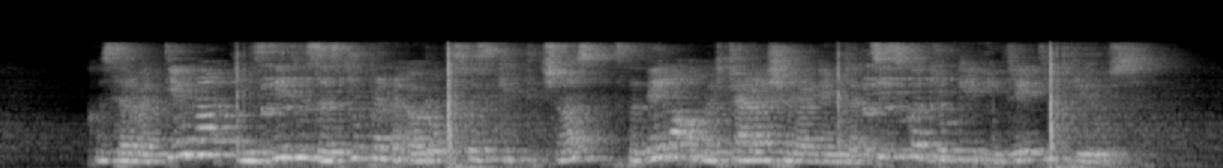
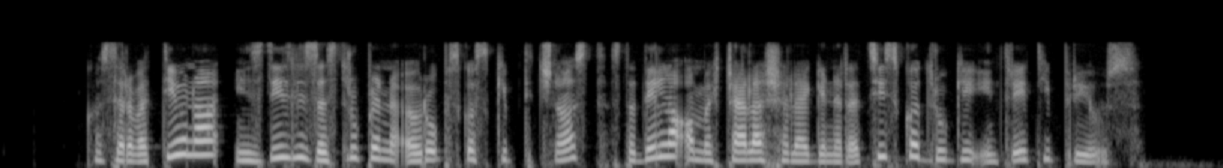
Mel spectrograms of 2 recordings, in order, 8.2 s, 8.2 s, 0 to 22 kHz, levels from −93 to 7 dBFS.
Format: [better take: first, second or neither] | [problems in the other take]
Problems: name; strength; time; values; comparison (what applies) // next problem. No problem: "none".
second | background sound (Thump, thud); 11 dB below the speech // room echo; dies away in 0.6 s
